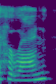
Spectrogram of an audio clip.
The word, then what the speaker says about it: Heron: I pronounce it Heron, but I recently realized that no one knows that I pronounce it Heron.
